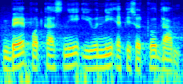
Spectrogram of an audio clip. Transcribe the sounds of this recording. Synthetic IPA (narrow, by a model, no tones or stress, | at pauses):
bɛpɔdkʰasniijunːiʔepʰisod̚kɔdam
